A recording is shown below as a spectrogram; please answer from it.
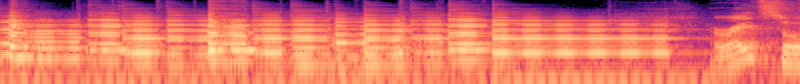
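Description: Fender Stratocaster electric guitar through an amp playing a single-note blues lead lick off the pentatonic scale, each note ringing on before the next. The phrase stops about three and a half seconds in and a man starts talking.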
